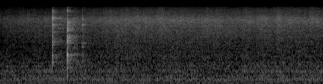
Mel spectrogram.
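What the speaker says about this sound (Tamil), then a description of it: "அடை நல்லா மொறுமொறுப்பாக இருக்கிறதுக்கு சுற்றிலும் எண்ணெய் ஊற்றிடலாம்." Paruppu adai, a crisp lentil crepe, fries in a pan as oil is poured around its edge, a steady bright sizzle with a few quick clinks of a utensil near the start, close by and without talk.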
